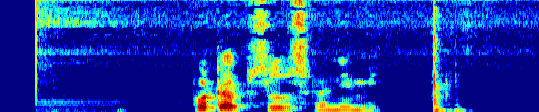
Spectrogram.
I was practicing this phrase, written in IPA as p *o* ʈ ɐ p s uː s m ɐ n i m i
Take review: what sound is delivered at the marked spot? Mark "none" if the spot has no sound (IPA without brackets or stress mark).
u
